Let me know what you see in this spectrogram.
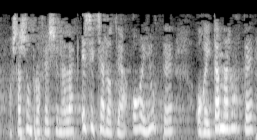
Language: Basque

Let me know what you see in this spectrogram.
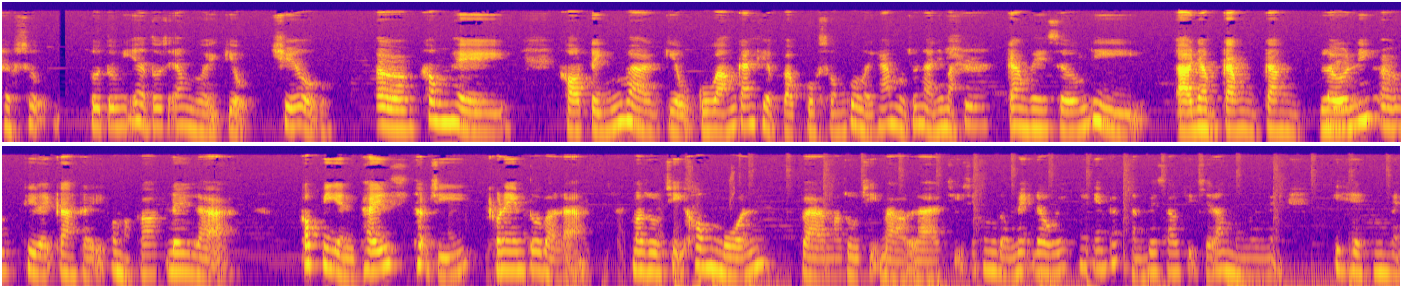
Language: Vietnamese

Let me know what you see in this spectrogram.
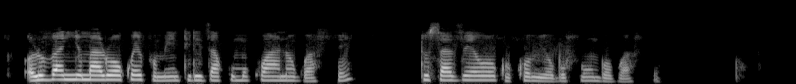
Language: Ganda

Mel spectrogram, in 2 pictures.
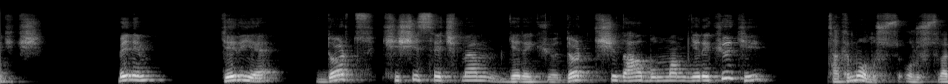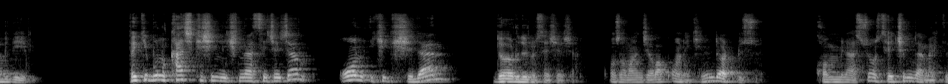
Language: Turkish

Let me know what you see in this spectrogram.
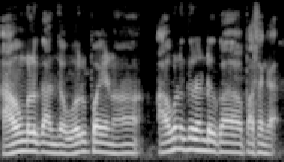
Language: Tamil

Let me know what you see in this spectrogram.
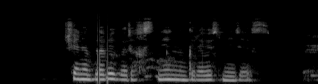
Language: Georgian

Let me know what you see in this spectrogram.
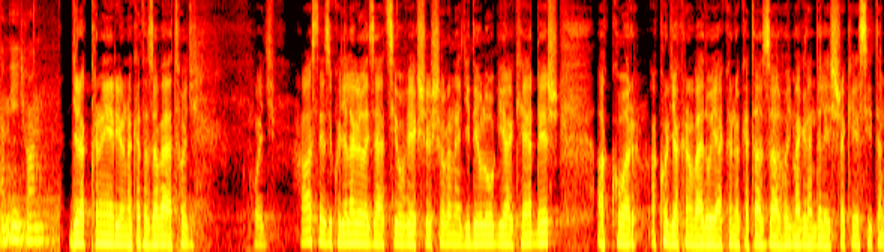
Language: Hungarian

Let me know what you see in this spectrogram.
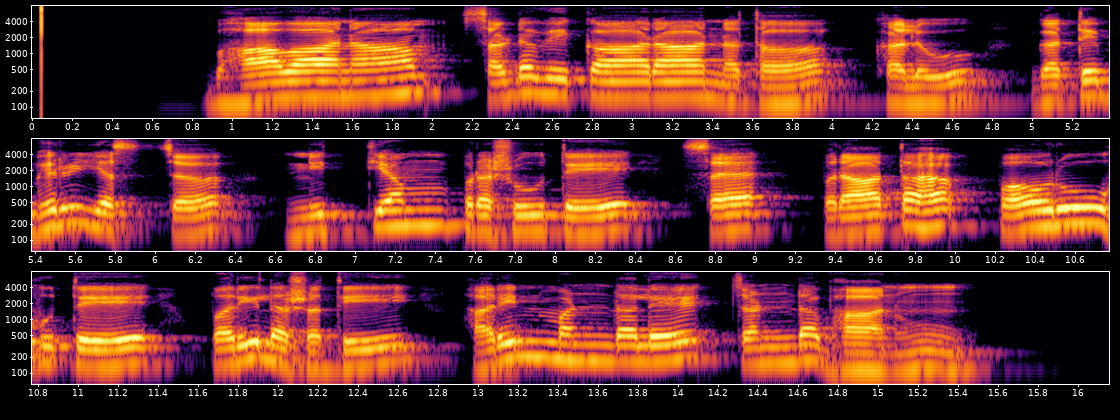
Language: Sanskrit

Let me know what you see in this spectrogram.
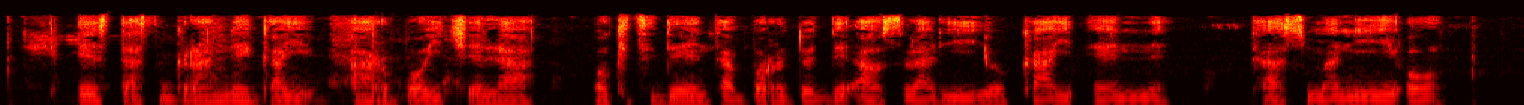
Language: Esperanto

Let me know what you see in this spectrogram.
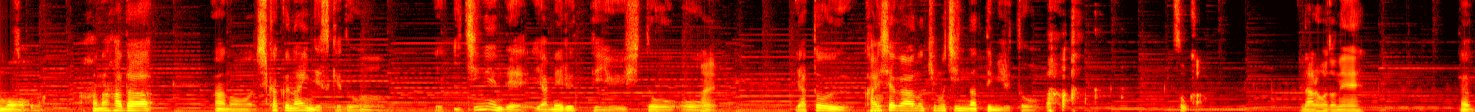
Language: Japanese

